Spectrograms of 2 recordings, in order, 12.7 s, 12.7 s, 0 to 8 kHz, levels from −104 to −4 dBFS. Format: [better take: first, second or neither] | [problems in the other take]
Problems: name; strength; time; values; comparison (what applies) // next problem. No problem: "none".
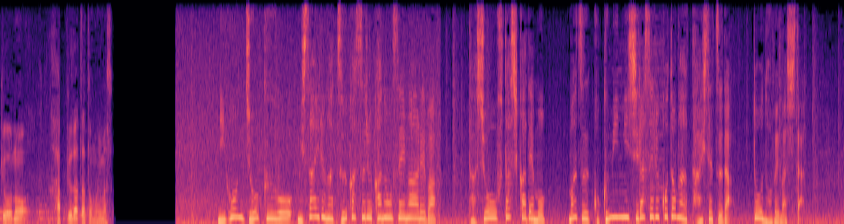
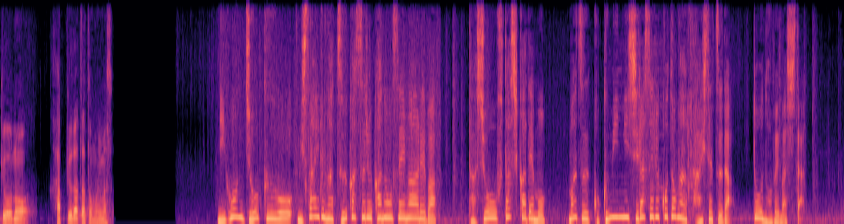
first | noise reduction (neural separator model SepFormer DNS4)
